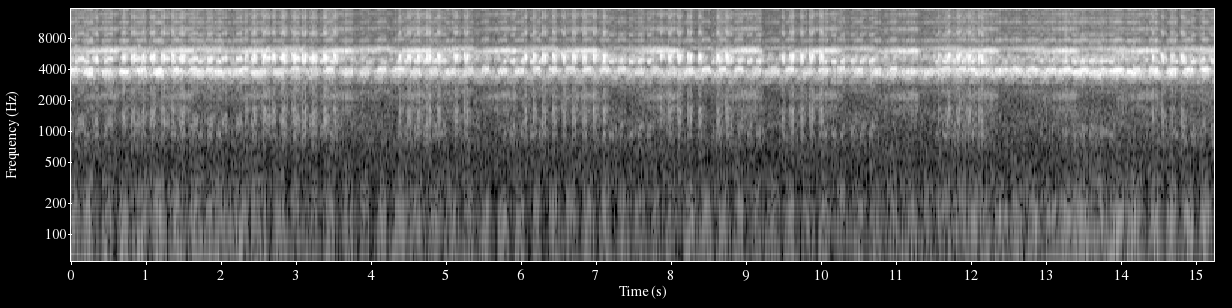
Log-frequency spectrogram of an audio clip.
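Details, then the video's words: Many autumn insects singing toward dawn in a Japanese garden: a dense, continuous high chirring chorus with steady bands of trilling, plus pulsed ticking repeated about four times a second, with no gaps. "Autumn Insects voice Towards dawn"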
